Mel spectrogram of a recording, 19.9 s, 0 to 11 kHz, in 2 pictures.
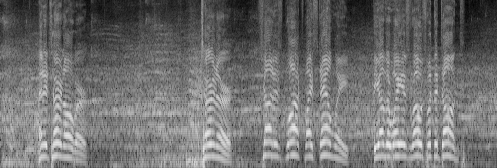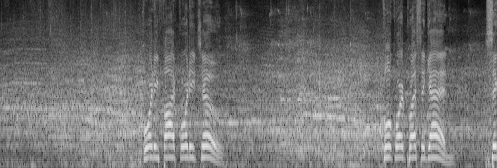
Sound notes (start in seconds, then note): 10.0 crowd cheering; 14.0 crowd talking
